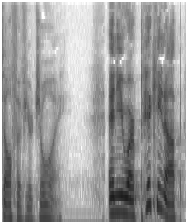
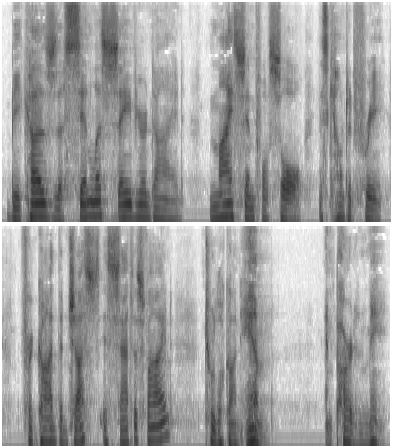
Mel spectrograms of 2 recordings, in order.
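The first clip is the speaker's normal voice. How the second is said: slow, soft, lowered reverent reading; hushed devotional verse reading; reverent recitation; 3 semitones lower, 6 dB quieter, slower than usual. Acted. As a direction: recite it slowly and quietly, sinking to a hush. Recites closing lines of quote.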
